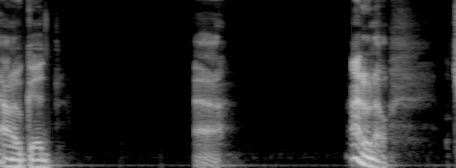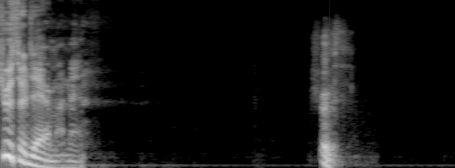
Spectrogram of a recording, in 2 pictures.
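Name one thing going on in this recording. A man speaks with animation over an online call, in short bursts.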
